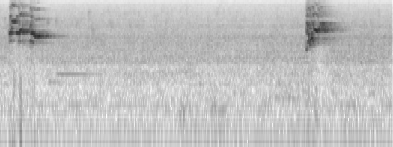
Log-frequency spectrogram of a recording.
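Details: Lovebirds singing: two short, bright, high chirps, one at the start and one about three seconds later, with quiet between them.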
